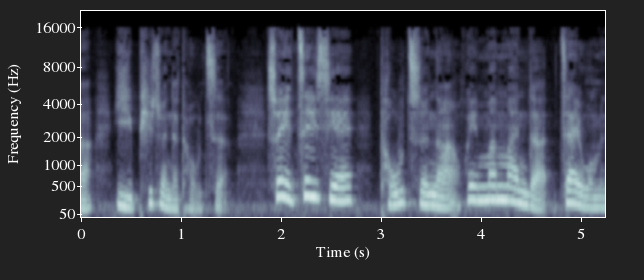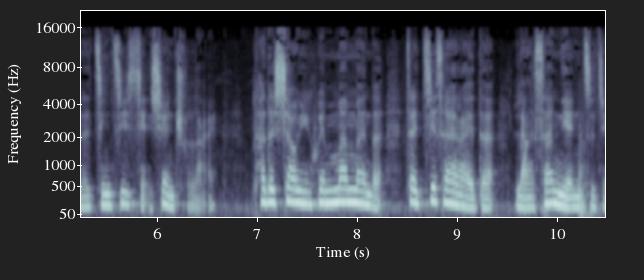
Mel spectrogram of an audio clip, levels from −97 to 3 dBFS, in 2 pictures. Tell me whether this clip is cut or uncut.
uncut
